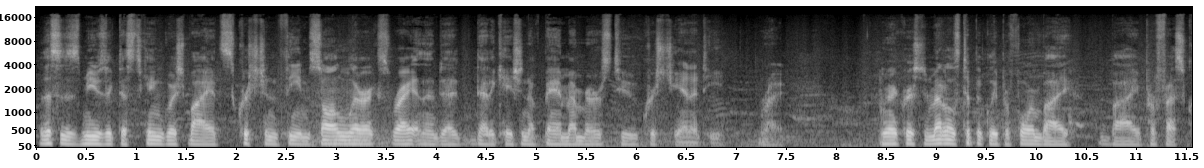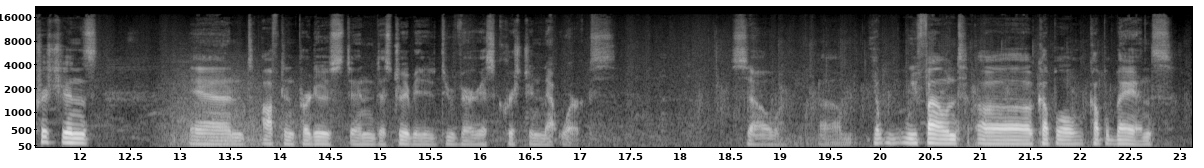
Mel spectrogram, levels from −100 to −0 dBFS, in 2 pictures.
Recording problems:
crowd noise; faint; throughout; 25 dB below the speech
rain or running water; faint; throughout; 25 dB below the speech

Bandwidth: 17.5 kHz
